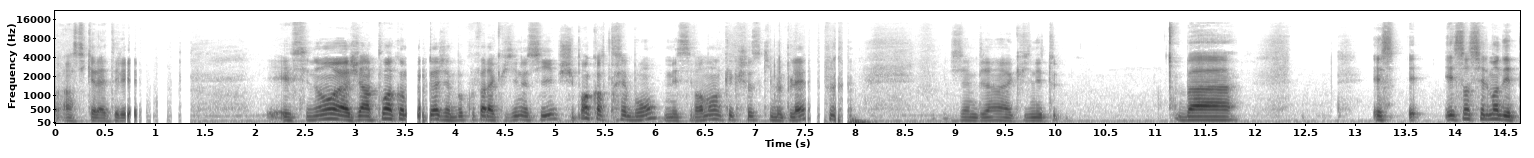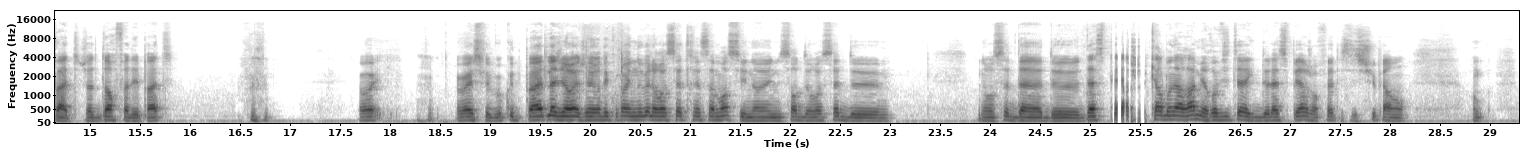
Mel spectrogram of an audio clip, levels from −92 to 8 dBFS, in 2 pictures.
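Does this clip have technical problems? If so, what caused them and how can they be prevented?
Yes. The speech cuts out in short gaps at 0.69–1.36 s, 3.50–3.76 s, 7.50–7.94 s and 25.21–25.56 s. The longest single gap is 116 ms. This is likely a Bluetooth dropout, with late packets discarded. Keep the source close to the headphones.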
